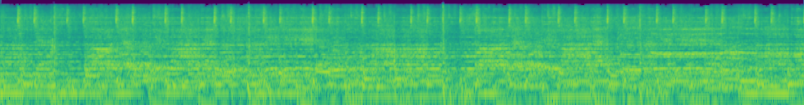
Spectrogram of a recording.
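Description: Church choir singing a jubilee hymn with a steady beat.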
